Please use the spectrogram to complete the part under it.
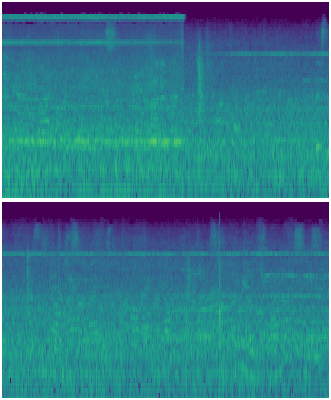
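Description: A train rumbles along the track, heard from inside a carriage.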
